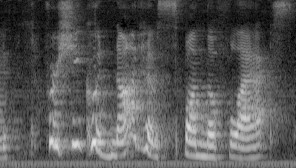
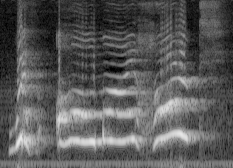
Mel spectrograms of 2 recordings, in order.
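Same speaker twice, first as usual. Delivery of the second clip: much higher, louder and slow, bursting with relief; eager girl; 13 semitones higher, 7 dB louder, slower than usual. A narrator's reading. Girl greeting the three helpers, high and overjoyed. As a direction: cry it out in joyful relief.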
